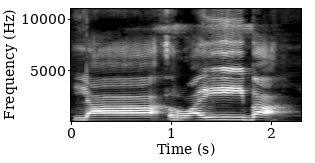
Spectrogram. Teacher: لا یہاں لام کے ساتھ الف ہے, یہ مدہ ہے, حرف مدہ ہے, تو لام کو ہم ایک الف کے برابر لمبا کریں گے.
